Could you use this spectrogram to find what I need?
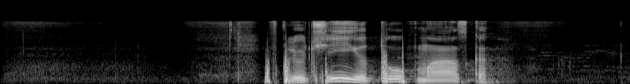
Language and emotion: Russian, sad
